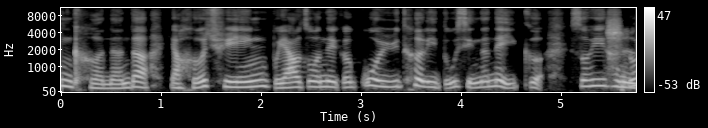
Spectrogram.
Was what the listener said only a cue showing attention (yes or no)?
no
